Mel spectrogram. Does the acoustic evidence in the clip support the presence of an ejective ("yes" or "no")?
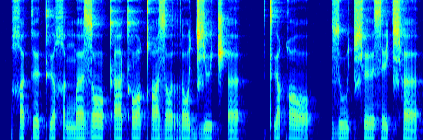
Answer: yes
